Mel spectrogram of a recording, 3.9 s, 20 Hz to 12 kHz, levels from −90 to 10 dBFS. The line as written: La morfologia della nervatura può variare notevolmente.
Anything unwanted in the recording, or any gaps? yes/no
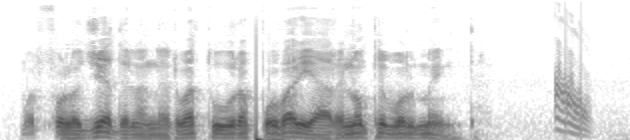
yes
